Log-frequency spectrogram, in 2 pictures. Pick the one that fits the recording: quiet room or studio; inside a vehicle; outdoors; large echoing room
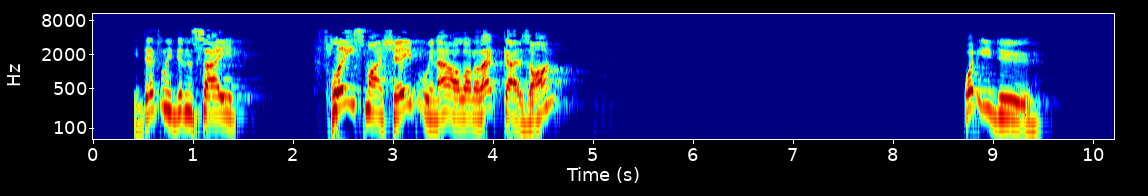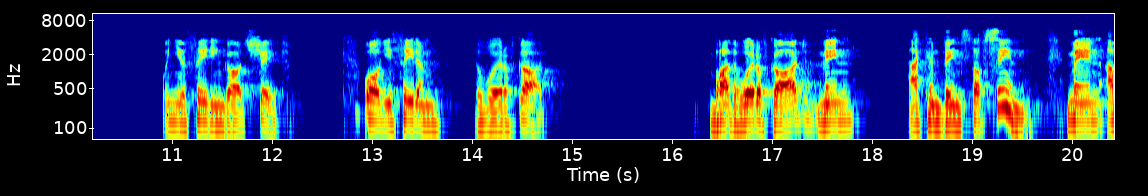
large echoing room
